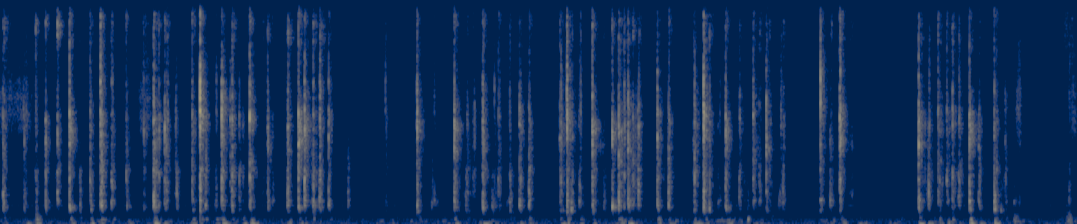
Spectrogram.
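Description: Typing on a computer keyboard: quick, irregular runs of keystrokes, broken by short pauses about four seconds in and again near nine seconds.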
